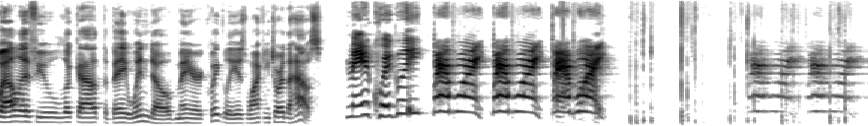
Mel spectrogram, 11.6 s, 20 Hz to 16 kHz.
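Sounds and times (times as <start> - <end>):
speech: 0.0 - 8.2
person imitating a bobwhite quail call: 10.0 - 11.5.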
